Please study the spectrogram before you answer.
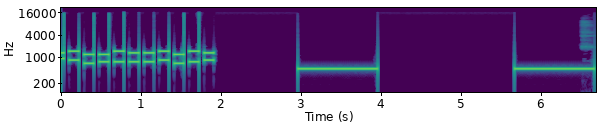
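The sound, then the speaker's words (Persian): Telephone tones as a call is placed: a quick run of touch-tone dialing beeps, then two long, steady ringing tones separated by a silent pause. “میریم که با مهداد تماس رو برقرار بکنیم و جزئیات ماجرا رو از خود مهداد بشنویم.”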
